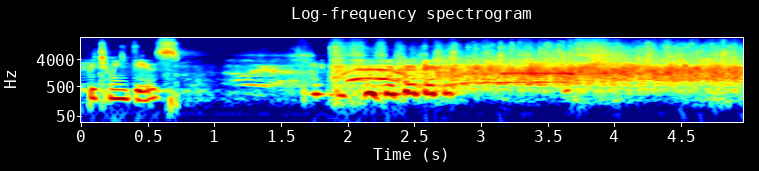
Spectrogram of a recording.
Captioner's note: audience applauds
